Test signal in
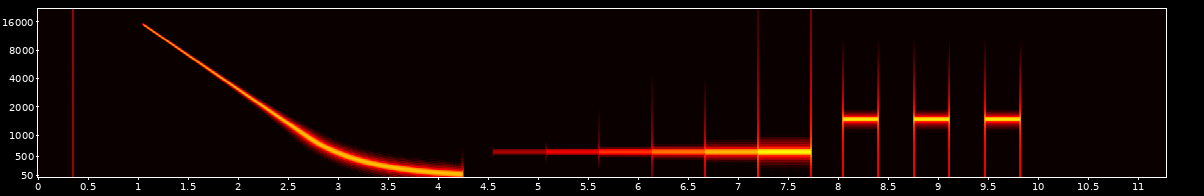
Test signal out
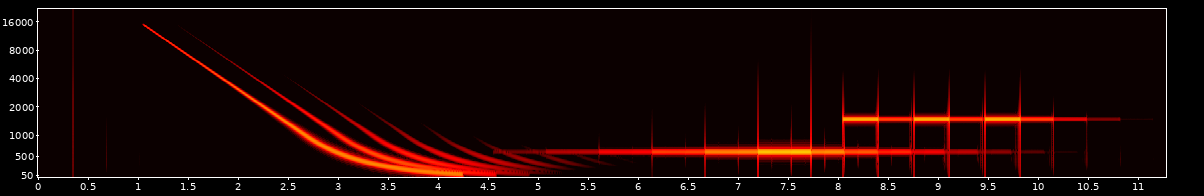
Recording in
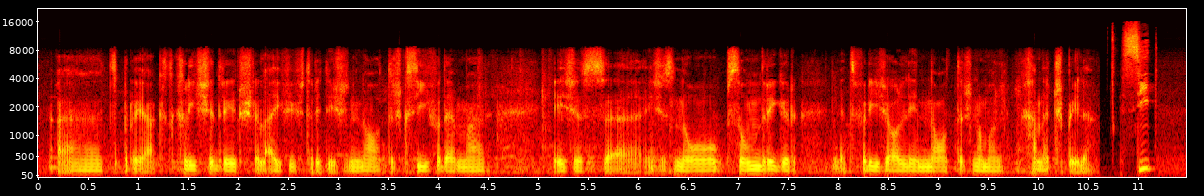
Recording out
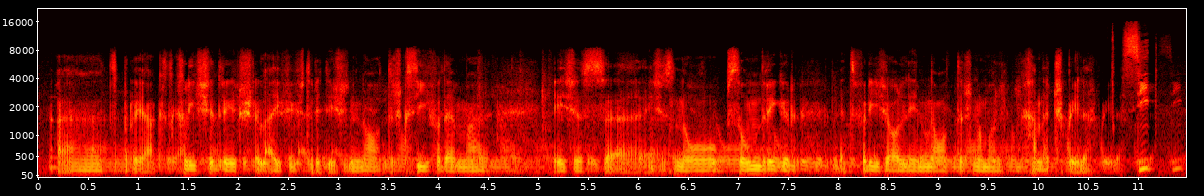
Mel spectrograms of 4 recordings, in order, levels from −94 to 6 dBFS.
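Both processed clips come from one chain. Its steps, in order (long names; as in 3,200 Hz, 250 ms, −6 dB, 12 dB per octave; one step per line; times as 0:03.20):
bass and treble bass −1 dB, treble −7 dB
feedback echo with a band-pass in the loop 333 ms, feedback 47%, band-pass 410 Hz, level −8 dB
level −8.5 dB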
